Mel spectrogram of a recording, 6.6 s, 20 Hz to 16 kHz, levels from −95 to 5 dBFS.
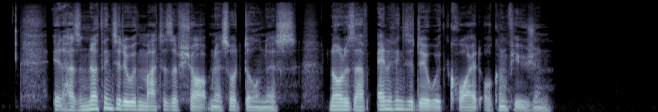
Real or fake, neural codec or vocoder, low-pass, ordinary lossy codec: real; none; 14.4 kHz; none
